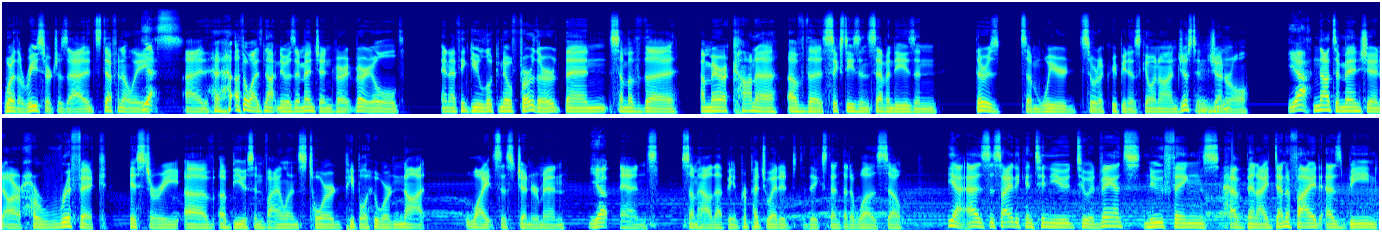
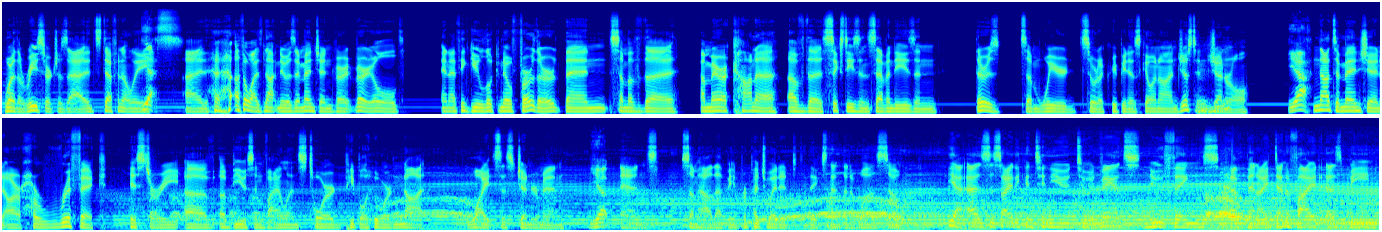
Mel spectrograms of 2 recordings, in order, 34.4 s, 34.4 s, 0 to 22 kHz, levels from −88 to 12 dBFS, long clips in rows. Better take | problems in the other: first | background music; loud; throughout; 3 dB below the speech; faint in the first

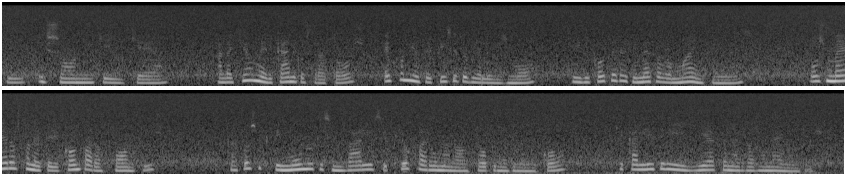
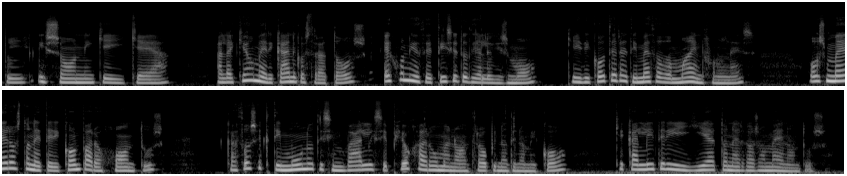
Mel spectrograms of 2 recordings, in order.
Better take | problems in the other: second | hiss; loud; throughout; 5 dB below the speech

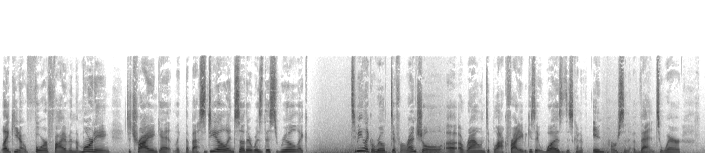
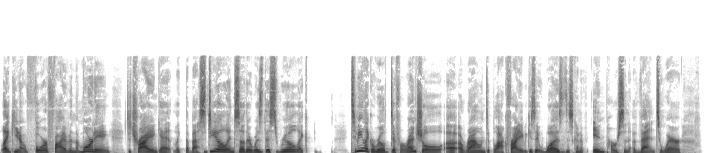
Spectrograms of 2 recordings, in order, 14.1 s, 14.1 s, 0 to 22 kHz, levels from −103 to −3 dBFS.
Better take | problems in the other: second | wind noise on the microphone; occasional gusts; 25 dB below the speech

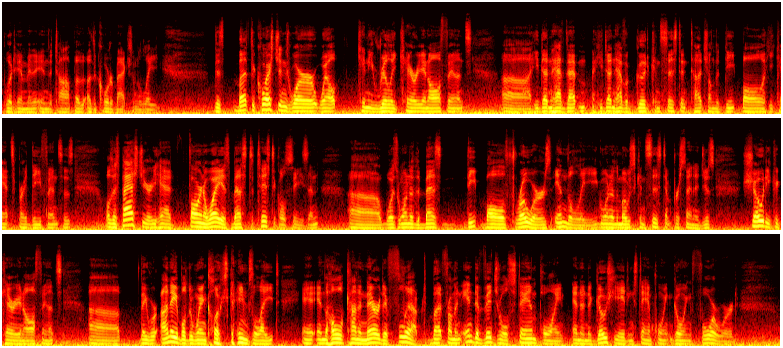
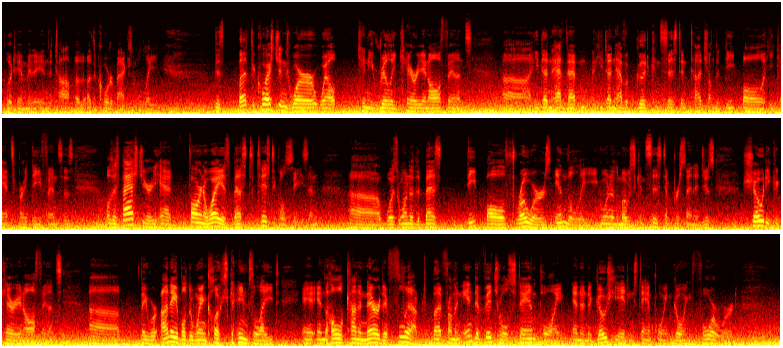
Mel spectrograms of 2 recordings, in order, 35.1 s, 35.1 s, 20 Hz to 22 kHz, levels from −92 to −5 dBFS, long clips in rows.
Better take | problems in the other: first | low rumble; loud; throughout; 9 dB below the speech; faint in the first

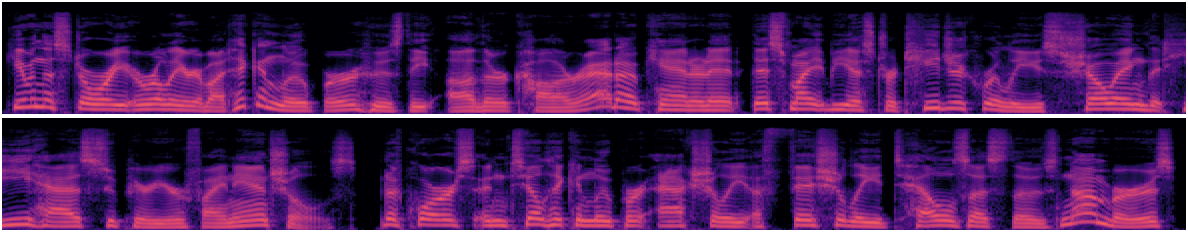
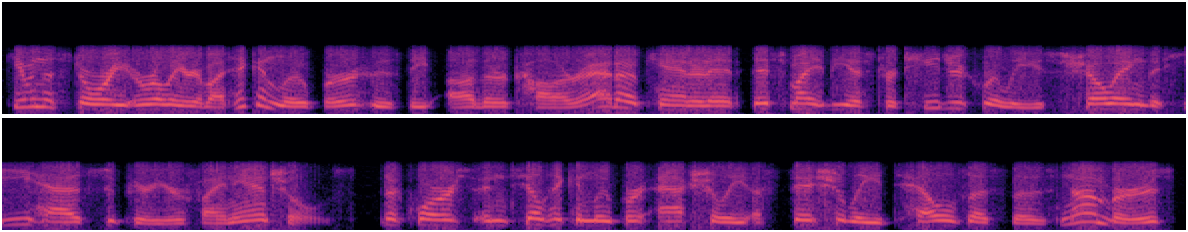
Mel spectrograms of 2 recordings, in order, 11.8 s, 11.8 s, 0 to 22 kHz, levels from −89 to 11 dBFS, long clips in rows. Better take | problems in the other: first | phone-call audio; poor line; nothing above 4 kHz

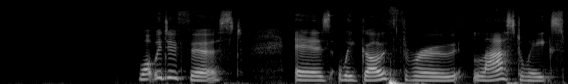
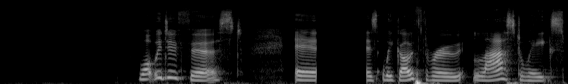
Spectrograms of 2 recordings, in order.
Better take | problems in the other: first | audio freezing; at 3 s for 0.5 s

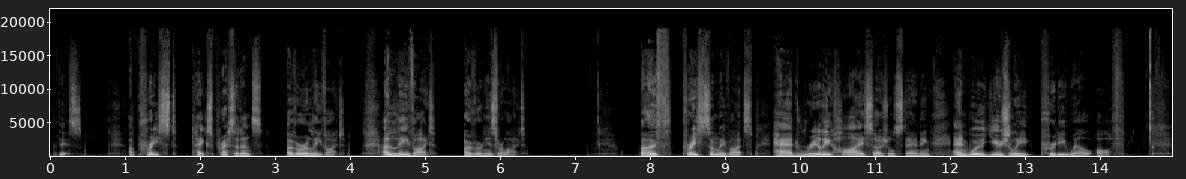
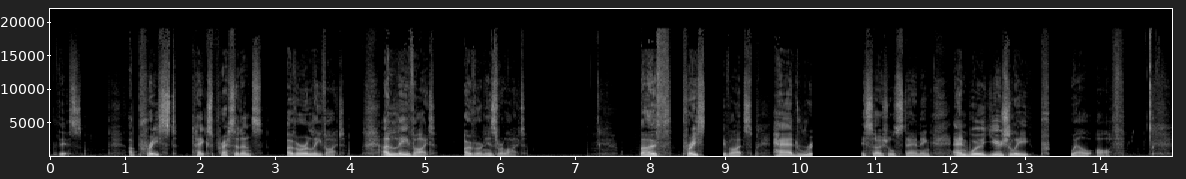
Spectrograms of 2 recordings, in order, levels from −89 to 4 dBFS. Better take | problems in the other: first | audio cutting out; at 8.5 s, at 10 s for 0.5 s and at 13 s

